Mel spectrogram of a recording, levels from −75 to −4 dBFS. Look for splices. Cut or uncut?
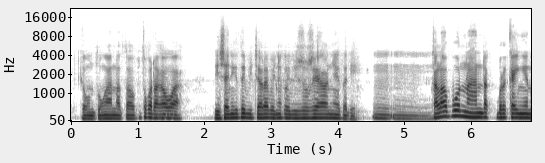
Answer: uncut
